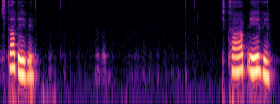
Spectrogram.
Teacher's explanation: Bdan sonra saitlə başlayan söz gəldiyinə görə burda B olduğu kimi qalır. · Baxın, burada b-dan sonra sait gəlibdir. B-dan sonra sait gəlib. Ona görə də b olduğu kimi qalıb.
